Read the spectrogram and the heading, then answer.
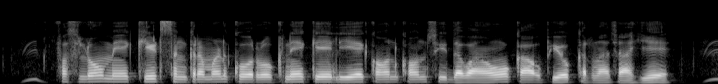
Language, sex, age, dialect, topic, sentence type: Hindi, male, 18-24, Garhwali, agriculture, question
